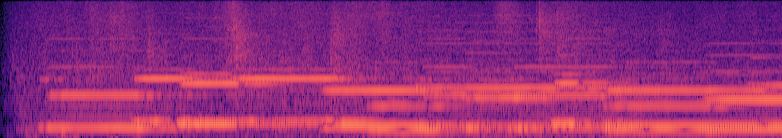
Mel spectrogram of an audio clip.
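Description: Slow instrumental intro music of long, overlapping held notes, fading in at the start.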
